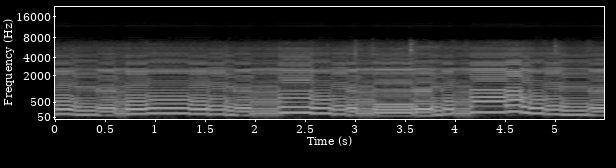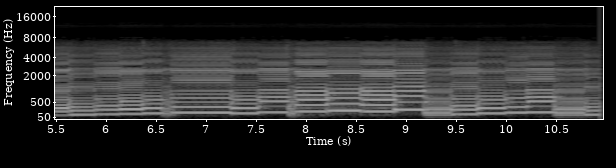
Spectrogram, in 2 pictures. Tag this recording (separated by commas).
Musical instrument, Synthesizer, Piano, Keyboard (musical), Music, Electric piano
